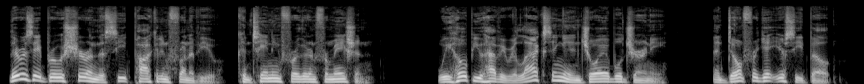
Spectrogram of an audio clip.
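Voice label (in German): American English, Freundlich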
